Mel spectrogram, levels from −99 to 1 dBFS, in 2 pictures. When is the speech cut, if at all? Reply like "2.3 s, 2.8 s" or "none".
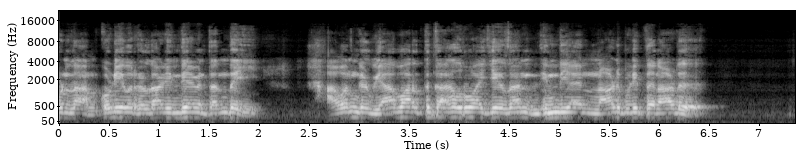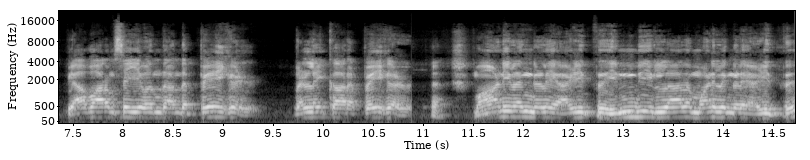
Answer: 10.9 s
